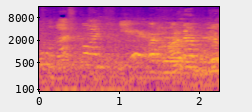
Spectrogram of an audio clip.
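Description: Overlapping chatter of a crowd of people, children's voices among them, with a low steady hum underneath.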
